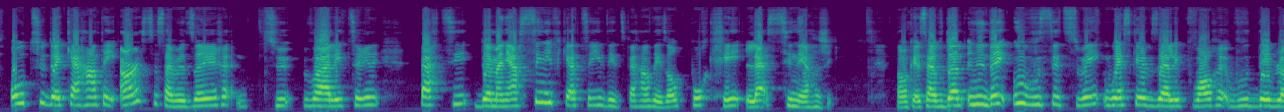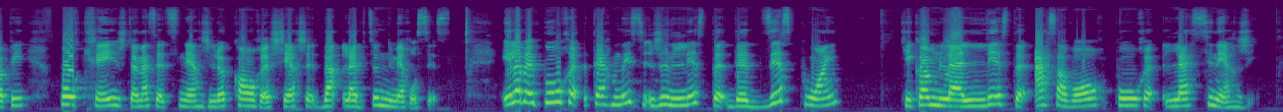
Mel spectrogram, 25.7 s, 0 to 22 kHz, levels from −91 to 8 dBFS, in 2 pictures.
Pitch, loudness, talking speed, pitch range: 245 Hz, -15 LUFS, 175 wpm, 220-280 Hz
